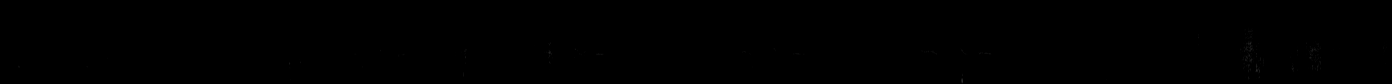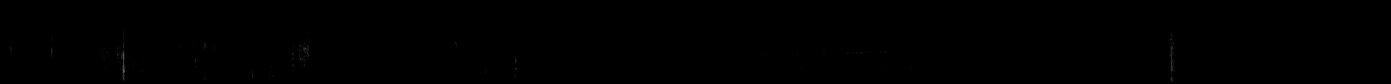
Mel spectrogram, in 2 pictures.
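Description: Near silence: a faint steady high hiss with scattered faint crackles and rustles of footsteps in forest undergrowth. The crackles are thickest in the middle, with one sharper snap about fifteen seconds in.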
